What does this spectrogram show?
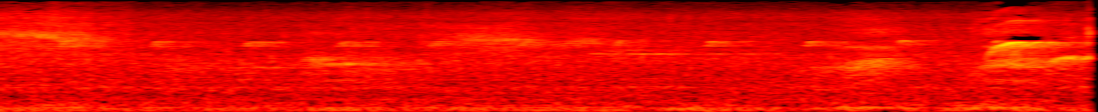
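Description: Small birds chirping in the trees, a short high note repeated about twice a second with a few rising calls, the clearest near the end, over a low outdoor rumble.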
